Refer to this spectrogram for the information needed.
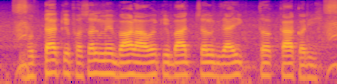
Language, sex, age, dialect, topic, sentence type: Bhojpuri, male, 36-40, Western, agriculture, question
